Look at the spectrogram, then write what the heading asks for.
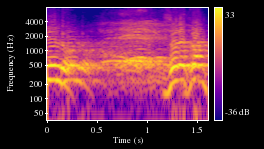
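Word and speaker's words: ألف: প্রথম অক্ষরটা লেখেন একটা টান দেন কি হইলো আলিফ জোরে কন কি হইলো আলিফ আলিফ আলিফ আলিফ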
